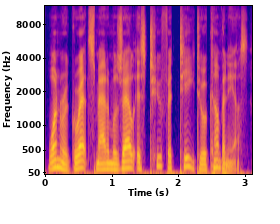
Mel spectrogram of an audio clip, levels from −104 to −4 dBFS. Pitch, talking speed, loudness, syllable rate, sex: 125 Hz, 175 wpm, -20 LUFS, 6.7 syllables/s, male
